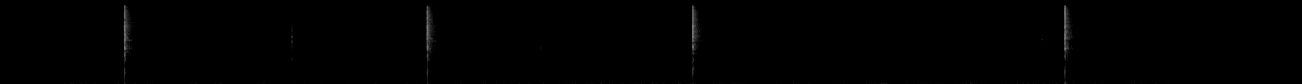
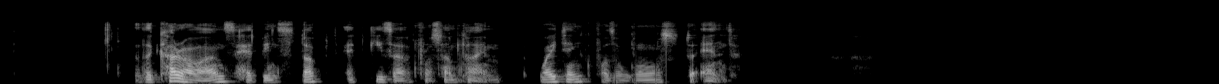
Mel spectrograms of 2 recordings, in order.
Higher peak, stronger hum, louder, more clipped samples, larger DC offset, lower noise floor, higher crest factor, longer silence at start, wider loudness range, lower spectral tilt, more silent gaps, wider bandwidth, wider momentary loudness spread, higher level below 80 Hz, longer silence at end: about the same, -4 dBFS vs -4 dBFS; neither; second, -35 LUFS vs -28 LUFS; neither; neither; first, -85 dBFS vs -72 dBFS; first, 42 dB vs 28 dB; first, 1.25 s vs 1.05 s; second, 1 LU vs 8 LU; second, 5 dB/octave vs -4 dB/octave; second, none vs 5.10-5.22 s, 5.34-5.38 s; first, 15.5 kHz vs 8.2 kHz; second, 1 LU vs 16 LU; second, -82 dBFS vs -70 dBFS; second, 2.3 s vs 4.8 s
